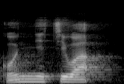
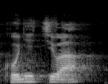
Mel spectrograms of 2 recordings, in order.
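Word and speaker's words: こんにちは: 그래서 건니찌와.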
